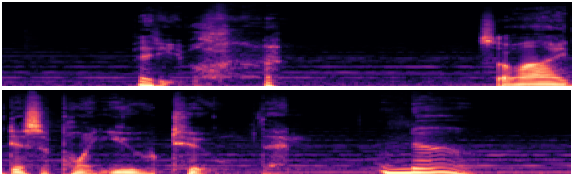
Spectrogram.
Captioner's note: scoff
